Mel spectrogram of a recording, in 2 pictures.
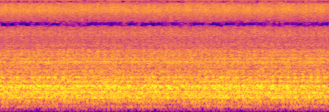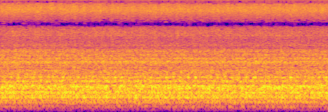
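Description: Loud, steady roar and rumble through the whole spin with a rattly edge; classic worn drum bearings.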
